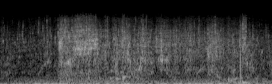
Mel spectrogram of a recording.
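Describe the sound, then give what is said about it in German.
Splashing water from two children who jumped into a river and swim as fast as they can to the other bank, with irregular bursts of churning and slapping over a steady watery wash, moderately loud throughout. “Sie sprangen in den Fluss. Und schwammen so schnell wie sie konnten ans andere Ufer.”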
